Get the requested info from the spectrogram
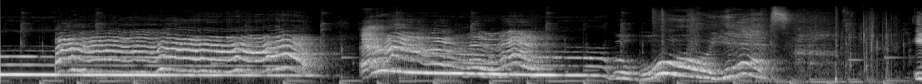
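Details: A Basenji dog answers his owner's imitation basenji howls with long, steady howls that slide into a wavering, warbling yodel over background music, while being taught to sing with treats.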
